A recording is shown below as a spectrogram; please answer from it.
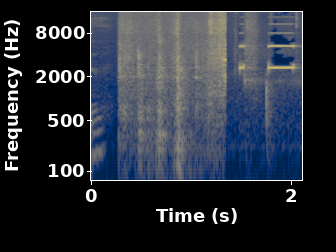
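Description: Bayite BTC201 digital thermostat controller beeping its alarm on being plugged in: high, single-pitched beeps, a short one about a second and a half in and then a longer one. The alarm signals error mode because the temperature sensor probe is not plugged in.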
